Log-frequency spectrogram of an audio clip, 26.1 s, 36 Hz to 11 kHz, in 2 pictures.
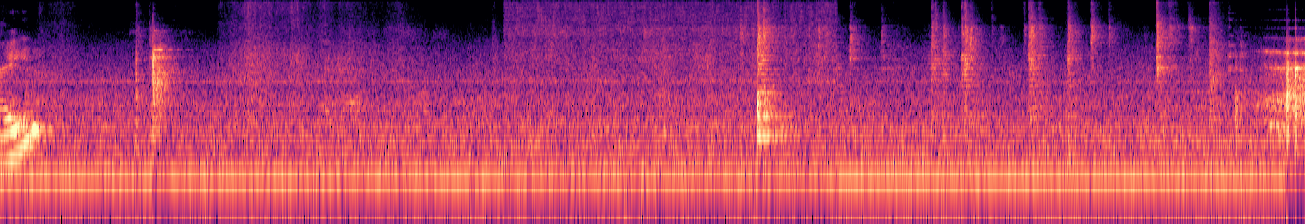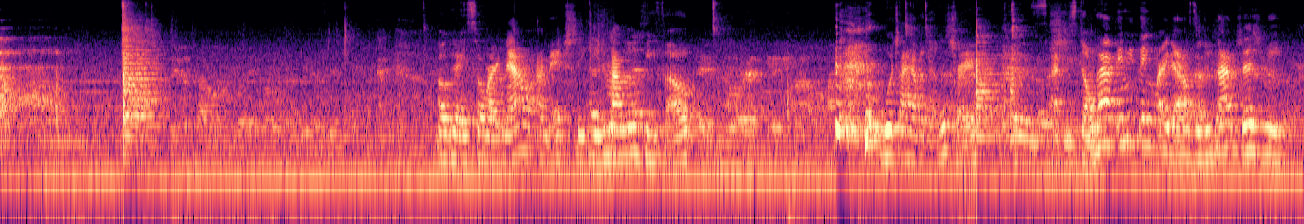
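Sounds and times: steady low hum: 0.0s - 26.0s
dishes and utensils clinking: 7.4s - 14.7s.

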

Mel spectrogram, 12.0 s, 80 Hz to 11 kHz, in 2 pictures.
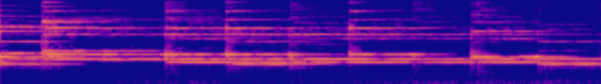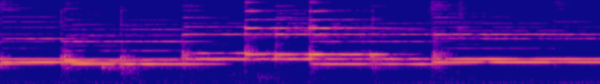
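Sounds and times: handbell chords ringing: 0.0s - 12.0s.

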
